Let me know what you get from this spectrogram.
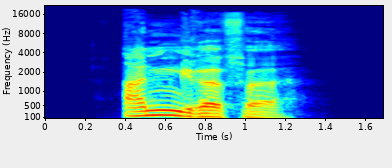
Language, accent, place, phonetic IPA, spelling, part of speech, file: German, Germany, Berlin, [ˈanˌɡʁɪfə], Angriffe, noun, De-Angriffe.ogg
- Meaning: nominative/accusative/genitive plural of Angriff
